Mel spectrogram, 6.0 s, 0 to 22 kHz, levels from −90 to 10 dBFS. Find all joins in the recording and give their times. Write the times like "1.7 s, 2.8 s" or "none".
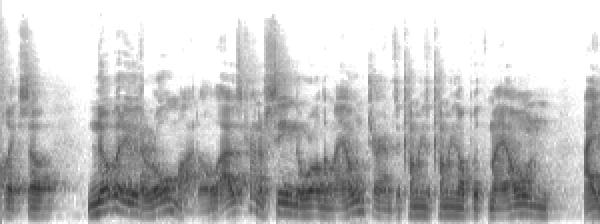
1.4 s, 4.2 s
